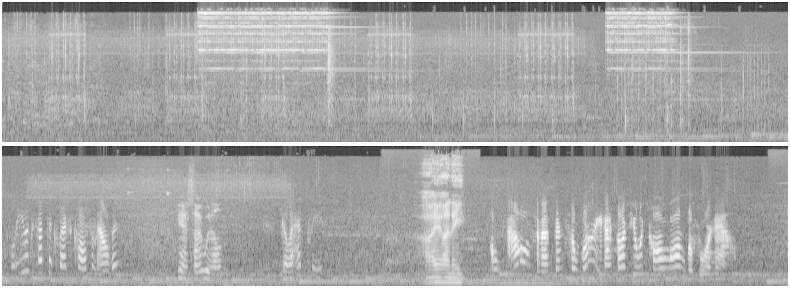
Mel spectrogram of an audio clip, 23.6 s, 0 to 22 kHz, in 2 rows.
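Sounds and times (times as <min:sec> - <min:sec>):
telephone ringing on the line after a number is dialed: 0:02.5 - 0:12.6
speech: 0:12.7 - 0:13.7, 0:14.4 - 0:15.2, 0:16.0 - 0:16.7, 0:18.2 - 0:18.8, 0:19.4 - 0:22.8.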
